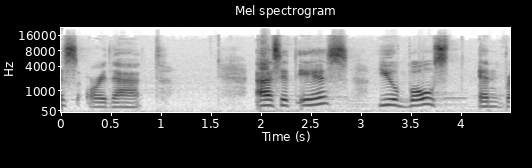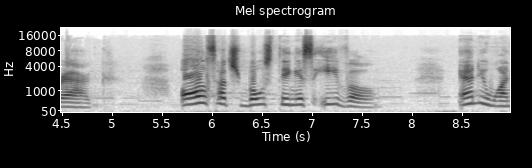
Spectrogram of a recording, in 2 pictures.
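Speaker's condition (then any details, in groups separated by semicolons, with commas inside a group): No condition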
